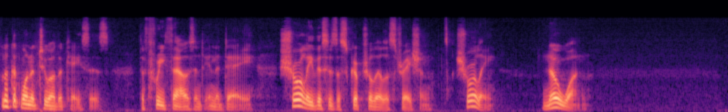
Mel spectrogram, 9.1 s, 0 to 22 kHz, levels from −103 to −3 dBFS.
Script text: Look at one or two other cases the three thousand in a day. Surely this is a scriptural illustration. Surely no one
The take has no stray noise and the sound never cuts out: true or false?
true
